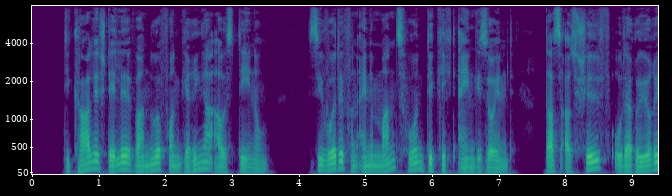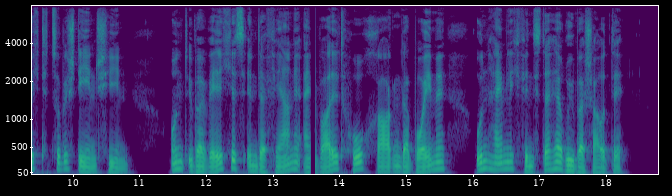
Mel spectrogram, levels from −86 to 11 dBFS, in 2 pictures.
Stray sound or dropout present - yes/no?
yes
